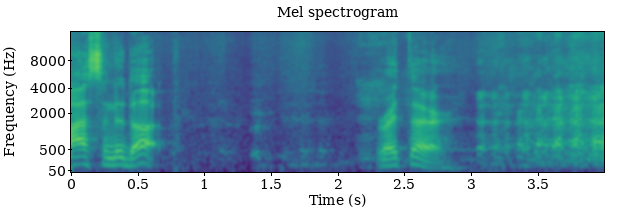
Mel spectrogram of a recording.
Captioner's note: laugh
